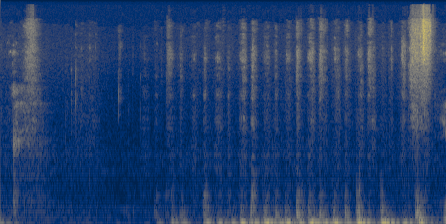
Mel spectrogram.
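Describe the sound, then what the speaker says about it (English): An eraser scrubs pencil lines off paper during comic-art pencilling and shading, quiet at first, then a steady run of close, rhythmic rubbing strokes. "can erase some of these lines here"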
